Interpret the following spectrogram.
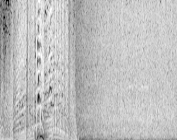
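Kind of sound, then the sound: nature, flowing river water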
